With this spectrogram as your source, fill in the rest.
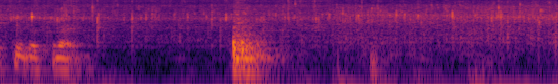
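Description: Roasted gram dal sautéing in a pan for a garlic fish gravy gives a soft, continuous sizzle and frying crackle. A single utensil clink rings out midway.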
